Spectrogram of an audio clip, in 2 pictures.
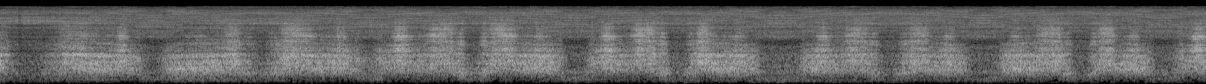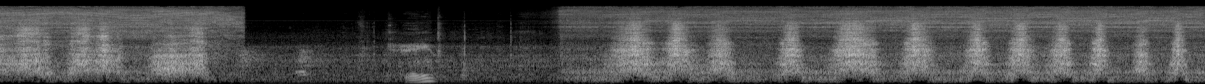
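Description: Airbrush with a paint cup spraying paint: a steady hiss of air that swells and eases about twice a second. It cuts off suddenly a little past halfway, pauses for about three seconds, then starts again.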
